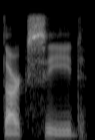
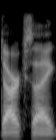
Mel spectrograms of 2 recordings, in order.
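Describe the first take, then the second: First: The second syllable rhymes with 'need'. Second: The second syllable rhymes with 'ride'. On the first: This is how the spelling suggests it. The speaker calls it right. "it really should be pronounced Dark Seed" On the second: This is how it is usually said. The speaker calls it wrong. "we call it Dark Side"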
